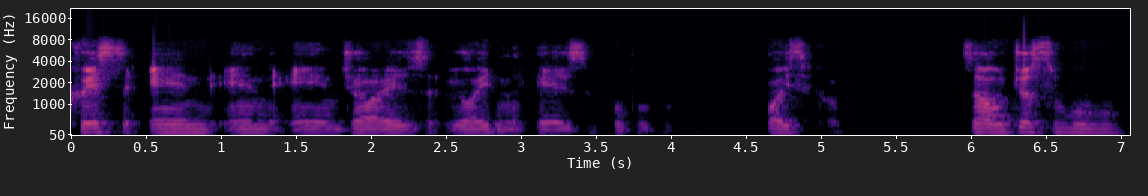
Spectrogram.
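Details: Adult male speaker; stuttering.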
